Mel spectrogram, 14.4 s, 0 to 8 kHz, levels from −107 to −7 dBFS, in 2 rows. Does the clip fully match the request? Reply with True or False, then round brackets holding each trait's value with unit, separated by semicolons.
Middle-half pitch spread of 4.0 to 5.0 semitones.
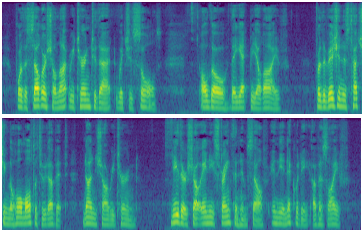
False (3.4 semitones)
